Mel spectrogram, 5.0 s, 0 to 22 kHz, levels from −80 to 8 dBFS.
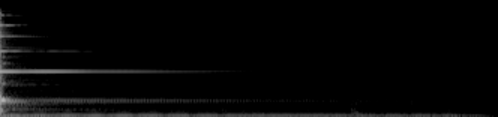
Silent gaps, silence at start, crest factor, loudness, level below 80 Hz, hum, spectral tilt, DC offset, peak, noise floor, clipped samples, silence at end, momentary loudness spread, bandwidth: none; 0 s; 30 dB; -35 LUFS; -54 dBFS; none; -2 dB/octave; under 0.1%; -10 dBFS; -65 dBFS; under 0.1%; 2.2 s; 25 LU; 15.5 kHz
